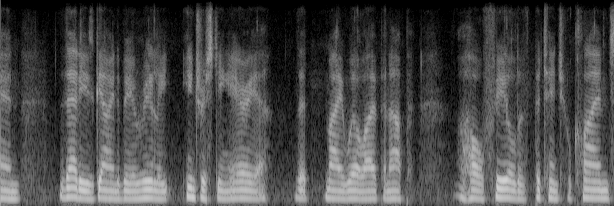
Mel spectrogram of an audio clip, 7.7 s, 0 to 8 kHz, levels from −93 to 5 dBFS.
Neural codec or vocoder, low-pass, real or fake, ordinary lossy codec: none; 7.2 kHz; real; Opus, 24 kbps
